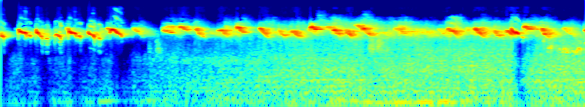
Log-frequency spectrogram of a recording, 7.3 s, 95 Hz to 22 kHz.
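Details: High, rushing warble from a caged white-eye doing 'buka sing', recorded 18 May 2022 after deworming with health supplements, the twittering almost unbroken for seven seconds over mild background hiss.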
